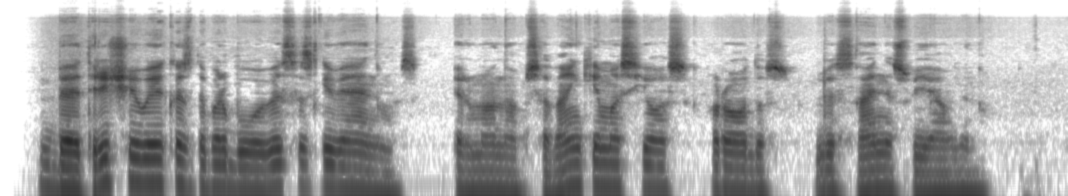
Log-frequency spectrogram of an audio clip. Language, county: Lithuanian, Vilnius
